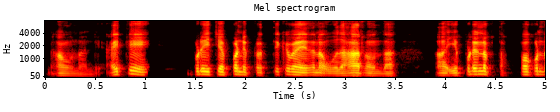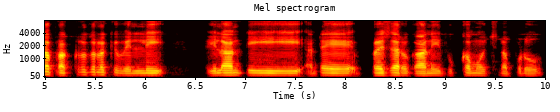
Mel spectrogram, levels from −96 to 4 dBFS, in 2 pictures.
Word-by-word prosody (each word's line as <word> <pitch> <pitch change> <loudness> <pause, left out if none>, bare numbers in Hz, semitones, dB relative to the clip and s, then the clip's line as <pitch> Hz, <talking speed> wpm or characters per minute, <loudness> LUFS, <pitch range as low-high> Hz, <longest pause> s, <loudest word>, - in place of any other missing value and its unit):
అవునండి. 85 -7 -11
అయితే 155 +4 +1 0.5
ఇప్పుడిది 155 -1 +1
చెప్పండి? 145 0 +4
ప్రత్యేకమైన 150 -3 +3
ఏదైనా 125 0 0
ఉదాహరణ 115 +2 +5
ఉందా? 95 -1 -6 0.5
ఆహ్, - - -1
ఎప్పుడైనా 160 +4 +3
తప్పకుండా 150 +1 +1
ప్రకృతులోకి 135 -1 -1
వెళ్లి 110 +1 -1 0.6
ఇలాంటి 120 0 +3 0.5
అంటే 115 +3 -5 0.4
ప్రెషర్ 115 0 +2
కానీ 105 +1 +3
దుఃఖం 120 -1 -7
వచ్చినప్పుడు 105 -1 -12
120 Hz, 115 wpm, -28 LUFS, 110-145 Hz, 0.6 s, ఉదాహరణ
